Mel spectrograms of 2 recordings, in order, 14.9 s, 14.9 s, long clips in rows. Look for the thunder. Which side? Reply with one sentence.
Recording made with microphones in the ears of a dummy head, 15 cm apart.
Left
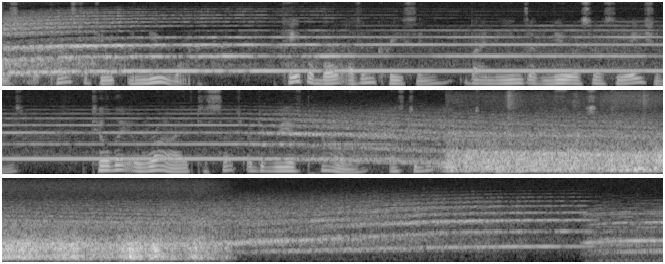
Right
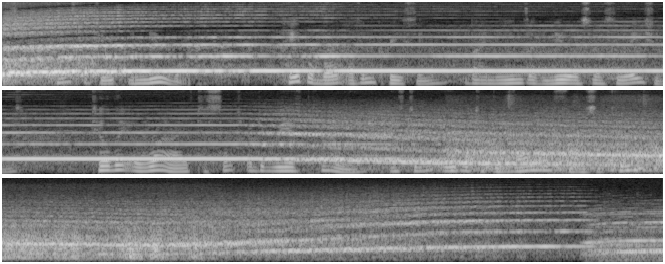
In this clip you hear the thunder on the left.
